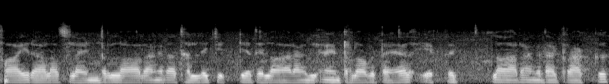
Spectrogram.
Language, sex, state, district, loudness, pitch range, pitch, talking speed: Punjabi, male, Punjab, Fazilka, -13 LUFS, 100-105 Hz, 100 Hz, 195 wpm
